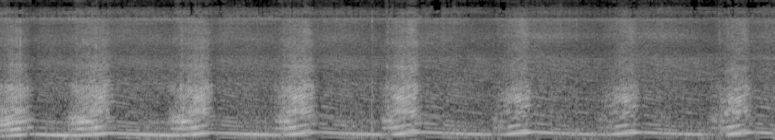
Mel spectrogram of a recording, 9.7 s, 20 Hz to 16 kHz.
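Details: Ian Carter special Carter998 engine freshly running on dyno, carb just set up, 80 psi oil pressure, distributor untouched: idle surges and sags roughly every 1.5 s, lumpy; timing light shows 55° advance at idle, over-advanced ignition timing.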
